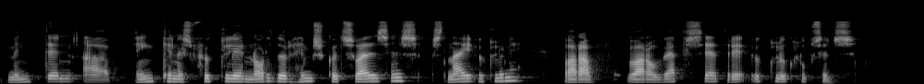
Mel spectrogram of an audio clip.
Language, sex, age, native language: Icelandic, male, 40-49, Icelandic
